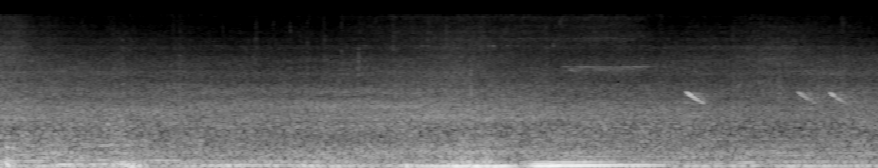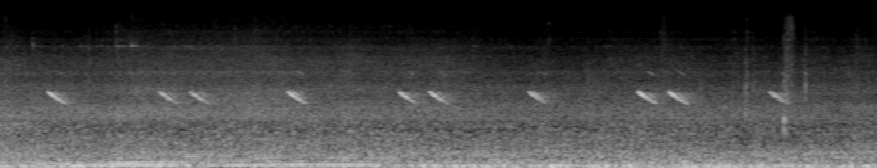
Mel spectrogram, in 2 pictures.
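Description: Outdoor street ambience with a low rumble that swells about four to six seconds in. A bird gives short falling chirps, often in quick pairs, through the second half.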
